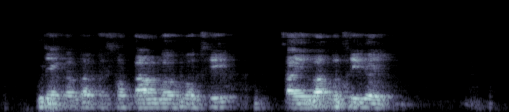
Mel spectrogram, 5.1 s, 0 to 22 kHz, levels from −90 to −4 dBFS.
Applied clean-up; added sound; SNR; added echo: neural mask model DeepFilterNet 3.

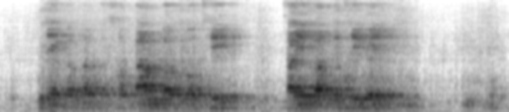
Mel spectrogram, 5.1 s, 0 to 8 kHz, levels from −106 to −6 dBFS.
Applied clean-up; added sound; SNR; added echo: neural separator model SepFormer DNS4.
